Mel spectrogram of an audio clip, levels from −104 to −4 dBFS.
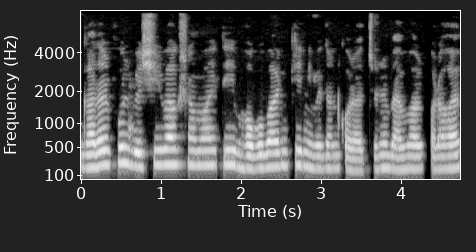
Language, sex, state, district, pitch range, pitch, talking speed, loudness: Bengali, female, West Bengal, Kolkata, 175-220 Hz, 195 Hz, 140 wpm, -19 LUFS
